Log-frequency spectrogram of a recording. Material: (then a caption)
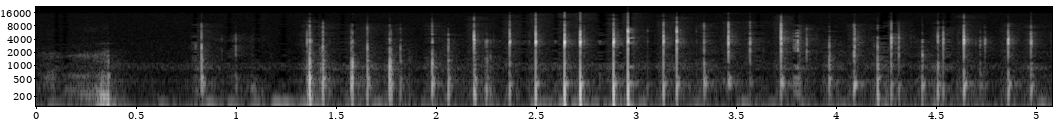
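Plastic. Long nails tap a small white and silver plastic cosmetic tube held in one hand, producing 29 quick, dry, bright clicks with almost no ring, pitched around 3.4 kHz. After a soft rustle, the taps come slowly at first, then build into a steady, rapid rhythm.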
